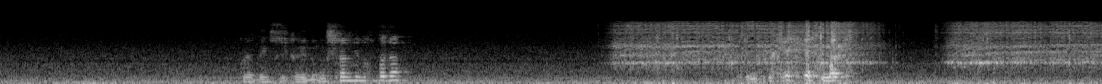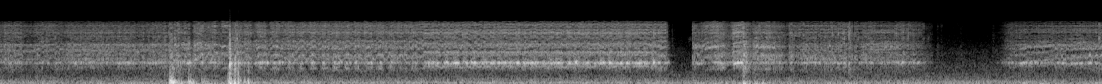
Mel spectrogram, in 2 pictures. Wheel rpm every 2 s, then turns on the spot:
0, 0, 0, 120, 70, 150, 170, 190, 170, 170, 70.
8-10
